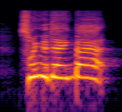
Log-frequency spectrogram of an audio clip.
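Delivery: shrill, very high, aggressive scream. A dad on the sideline, to his kid who didn't swing at a strike, imitating a dad's aggressive scream. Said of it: "his dad from the sideline screams".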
